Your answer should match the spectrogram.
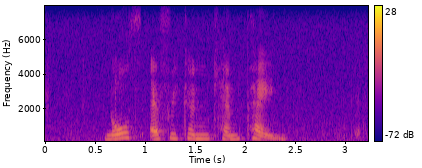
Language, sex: English, female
